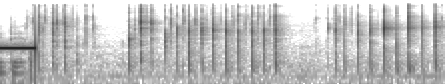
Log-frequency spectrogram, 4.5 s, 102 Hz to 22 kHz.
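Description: Bars-and-tone test signal: a steady 1 kHz reference tone, the loudest sound here, sounding for about half a second at the start. It is followed by a run of light, quick clicks, about eight a second, broken by a brief pause a little before the three-second mark.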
